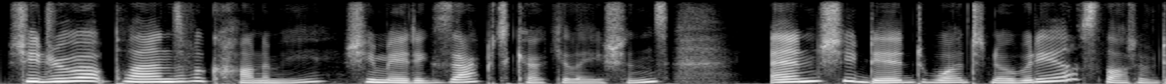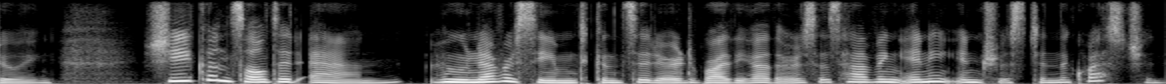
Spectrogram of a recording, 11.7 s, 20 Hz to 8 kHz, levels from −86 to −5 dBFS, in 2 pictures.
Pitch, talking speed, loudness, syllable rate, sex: 225 Hz, 185 wpm, -17 LUFS, 5.7 syllables/s, female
